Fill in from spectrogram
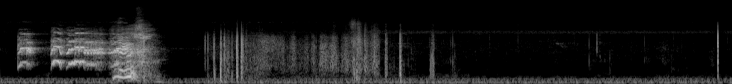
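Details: F1 junglefowl of wild descent, kept in captivity, crows in a quick harsh three-part phrase. It is followed by scattered clicks, knocks and faint rustling over a low steady hum.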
